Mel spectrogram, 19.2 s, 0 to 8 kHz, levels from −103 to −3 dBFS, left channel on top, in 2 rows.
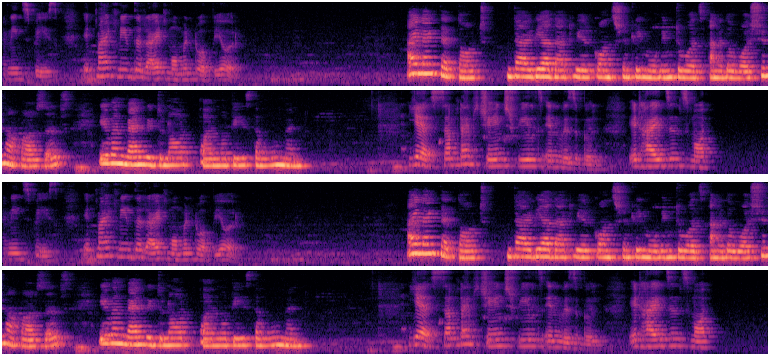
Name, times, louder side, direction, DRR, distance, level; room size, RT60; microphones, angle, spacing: voice 1, 0.0-2.9 14.3-18.4, left 1 dB, 70° left, 2.1 m, -43 dB
voice 2, 5.1-5.9 6.3-13.3, left 3 dB, 20° left, 0.7 m, -25 dB
14.0 x 6.2 x 2.3 m
head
